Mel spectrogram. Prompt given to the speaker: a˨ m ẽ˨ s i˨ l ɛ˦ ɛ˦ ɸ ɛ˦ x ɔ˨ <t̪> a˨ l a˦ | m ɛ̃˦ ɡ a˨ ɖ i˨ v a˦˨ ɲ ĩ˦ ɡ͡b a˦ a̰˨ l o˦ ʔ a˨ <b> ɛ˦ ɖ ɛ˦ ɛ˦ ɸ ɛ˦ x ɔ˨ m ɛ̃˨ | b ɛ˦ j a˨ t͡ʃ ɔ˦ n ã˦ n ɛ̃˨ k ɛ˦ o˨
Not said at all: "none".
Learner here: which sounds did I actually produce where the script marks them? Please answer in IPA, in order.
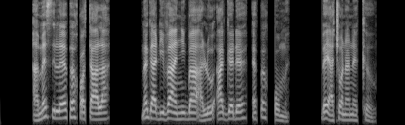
t̪, ɡ

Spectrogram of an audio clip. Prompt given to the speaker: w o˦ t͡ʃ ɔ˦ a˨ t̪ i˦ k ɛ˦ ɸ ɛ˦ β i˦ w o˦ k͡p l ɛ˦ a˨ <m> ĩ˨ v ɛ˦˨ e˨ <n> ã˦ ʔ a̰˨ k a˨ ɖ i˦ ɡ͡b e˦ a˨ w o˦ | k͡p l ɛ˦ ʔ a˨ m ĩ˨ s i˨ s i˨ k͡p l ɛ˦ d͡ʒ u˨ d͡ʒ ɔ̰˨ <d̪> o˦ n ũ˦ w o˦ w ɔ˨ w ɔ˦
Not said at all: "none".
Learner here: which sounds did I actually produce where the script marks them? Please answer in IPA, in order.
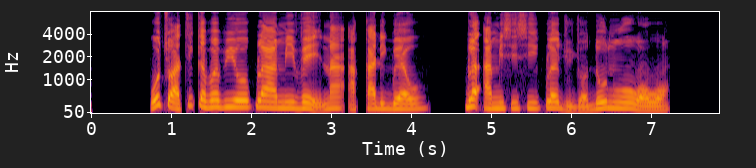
m, n, d̪

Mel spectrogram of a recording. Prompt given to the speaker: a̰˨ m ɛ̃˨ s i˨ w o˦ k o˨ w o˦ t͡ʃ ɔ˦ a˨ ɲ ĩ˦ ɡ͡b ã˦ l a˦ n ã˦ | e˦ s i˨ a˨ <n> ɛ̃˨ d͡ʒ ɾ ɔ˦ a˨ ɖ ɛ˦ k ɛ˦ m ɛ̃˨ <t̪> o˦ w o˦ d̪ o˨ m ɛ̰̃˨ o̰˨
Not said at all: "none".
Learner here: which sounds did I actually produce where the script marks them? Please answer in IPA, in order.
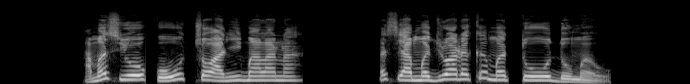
m, t̪

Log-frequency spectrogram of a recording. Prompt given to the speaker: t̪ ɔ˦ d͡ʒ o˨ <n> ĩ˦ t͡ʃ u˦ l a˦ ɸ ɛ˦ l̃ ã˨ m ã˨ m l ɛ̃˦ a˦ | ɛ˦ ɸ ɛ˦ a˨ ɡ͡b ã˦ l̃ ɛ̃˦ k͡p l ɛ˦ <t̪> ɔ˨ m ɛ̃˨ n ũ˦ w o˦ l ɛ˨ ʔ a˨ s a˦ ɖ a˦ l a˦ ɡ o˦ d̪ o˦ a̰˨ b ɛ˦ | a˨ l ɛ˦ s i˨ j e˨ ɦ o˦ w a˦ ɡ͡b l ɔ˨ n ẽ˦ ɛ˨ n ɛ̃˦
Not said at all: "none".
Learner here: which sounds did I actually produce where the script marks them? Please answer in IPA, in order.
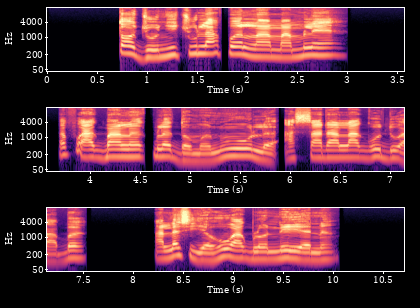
ɲ, d̪

